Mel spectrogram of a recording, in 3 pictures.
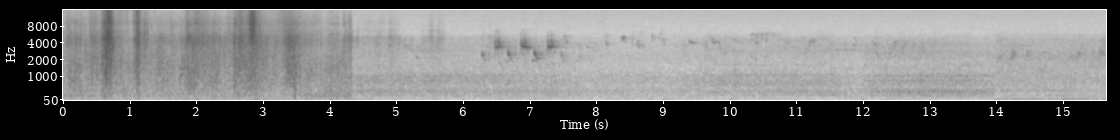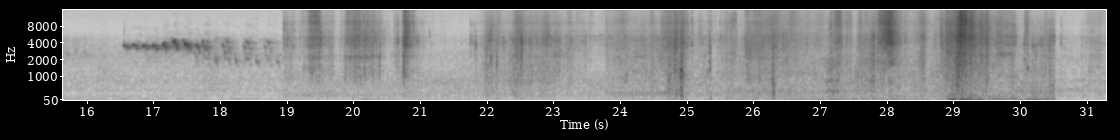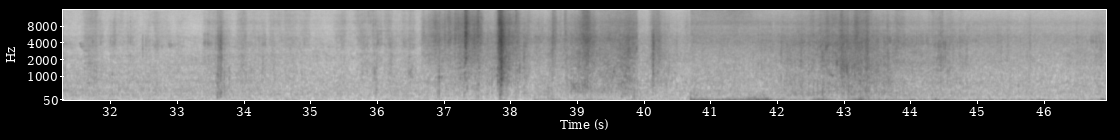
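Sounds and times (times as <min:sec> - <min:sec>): tent fabric rustling: 0:00.0 - 0:05.8, 0:19.0 - 0:46.9
small birds chirping: 0:00.0 - 0:13.2, 0:14.0 - 0:27.9, 0:29.6 - 0:37.2
low outdoor background noise: 0:00.0 - 0:46.9.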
